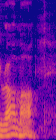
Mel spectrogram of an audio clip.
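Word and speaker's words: रमा: of of rad yeah Rama with a long a in the end as you can see we talk about Rama the Incarnation of Krishna is a long a in the beginning the first a is long there and not the last one so this is Rama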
